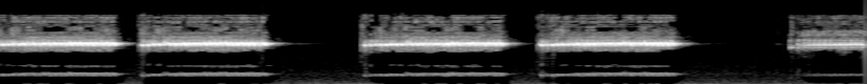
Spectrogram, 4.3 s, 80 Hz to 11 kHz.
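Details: Truljalia hibinonis tree cricket, recorded for Korea's National Institute of Biological Resources in 2020, sings clear high whistled notes of about three-quarters of a second, separated by short and longer silent pauses, with faint low rumble beneath.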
